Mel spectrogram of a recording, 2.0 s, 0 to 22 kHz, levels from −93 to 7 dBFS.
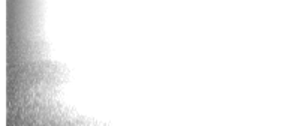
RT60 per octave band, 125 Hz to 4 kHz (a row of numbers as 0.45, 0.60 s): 0.75, 0.60, 0.55, 0.45, 0.45, 0.35 s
